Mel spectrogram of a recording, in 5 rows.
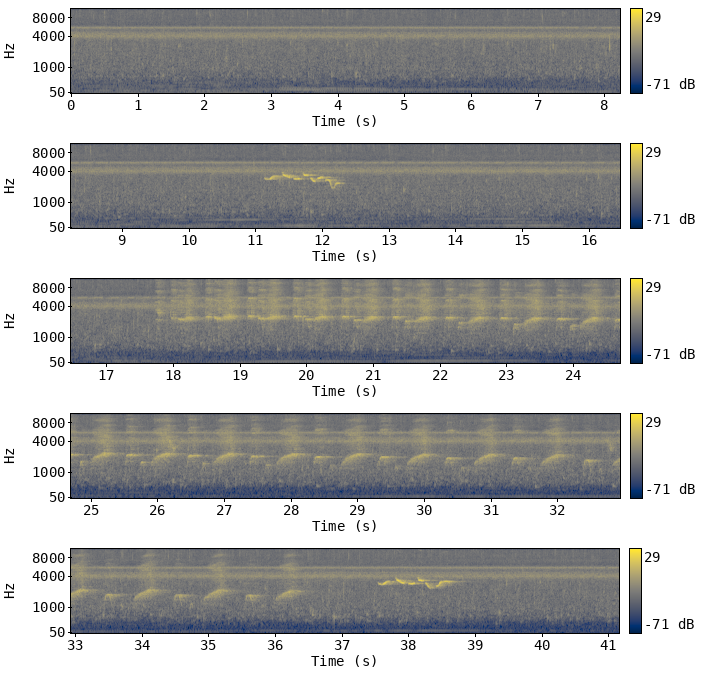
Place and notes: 中路坑溪, 桃米里 Puli Township - Stream and Birdsong
Early morning, Bird calls, Brook
Zoom H2n MS+XY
